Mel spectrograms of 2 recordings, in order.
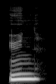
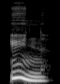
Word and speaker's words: un: word scene but then round your lips forward like you're blowing a kiss so in becomes scene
